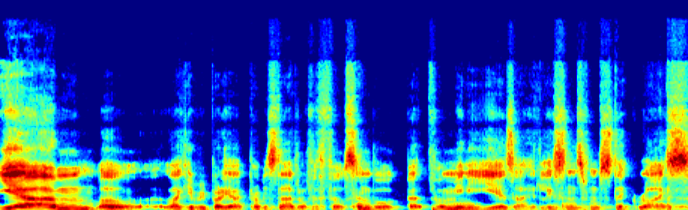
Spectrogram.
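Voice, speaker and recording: A bright, sharp tone with a New Zealand accent, moderate pace, hardly any pauses, ordinary pitch variation and big swings in loudness. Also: man, fairly low pitch for a man. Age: 60s. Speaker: backgammon player and teacher. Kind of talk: interview. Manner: halting, many fillers.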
